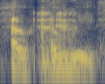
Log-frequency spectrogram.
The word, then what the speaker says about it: Henri: I used to say Henry Corbin, and then I heard somebody pronounce it in the French way.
